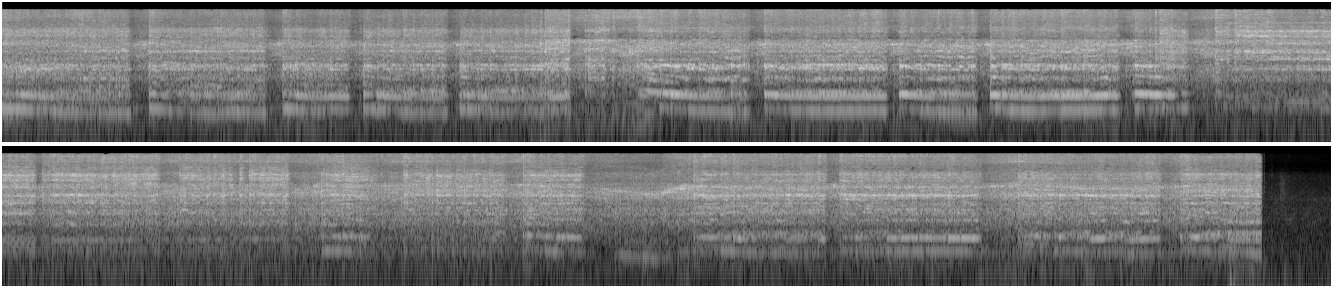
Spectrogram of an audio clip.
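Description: Angle grinder cutting into a metal pillow block bearing housing: a loud, hissing grind over the motor's whine, which drops in pitch each time the disc is pressed into the cut and climbs back when the pressure eases, over and over.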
